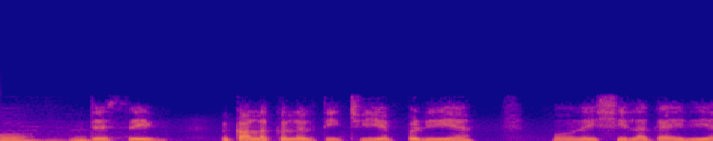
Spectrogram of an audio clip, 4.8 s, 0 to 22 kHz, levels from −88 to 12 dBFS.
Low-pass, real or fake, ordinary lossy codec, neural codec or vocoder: 7.2 kHz; fake; none; codec, 16 kHz, 0.4 kbps, LongCat-Audio-Codec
